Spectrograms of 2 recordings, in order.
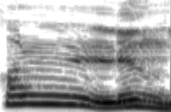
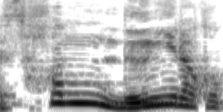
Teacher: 실제로 이렇게 니은이랑 리을이 만날 때 이 리을이 니은 돼버리는 비음화 현상이 일어나는 경우도 있기는 하고요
